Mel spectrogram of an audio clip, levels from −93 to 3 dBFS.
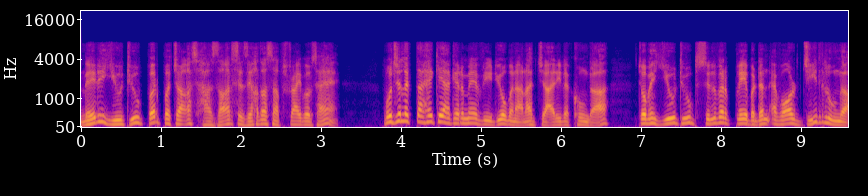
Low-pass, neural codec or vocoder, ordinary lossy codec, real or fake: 7.2 kHz; codec, 16 kHz in and 24 kHz out, 0.8 kbps, FocalCodec, streaming, 65536 codes; none; fake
